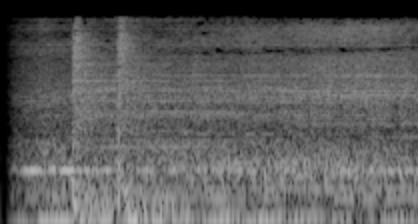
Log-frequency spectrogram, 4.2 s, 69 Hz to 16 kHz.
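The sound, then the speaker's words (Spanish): A KLM airliner taxis at one end of the runway with its engines running, in visibility under 500 metres, a steady, loud low rumble and droning hum, with two brief airy whooshes near the start. “mientras el avión de KLM se mueve en un extremo de la pista y el capitán Van Santen está impaciente por reiniciar el vuelo.”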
